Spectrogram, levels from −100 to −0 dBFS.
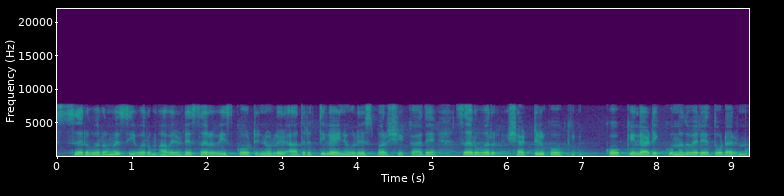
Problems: low volume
